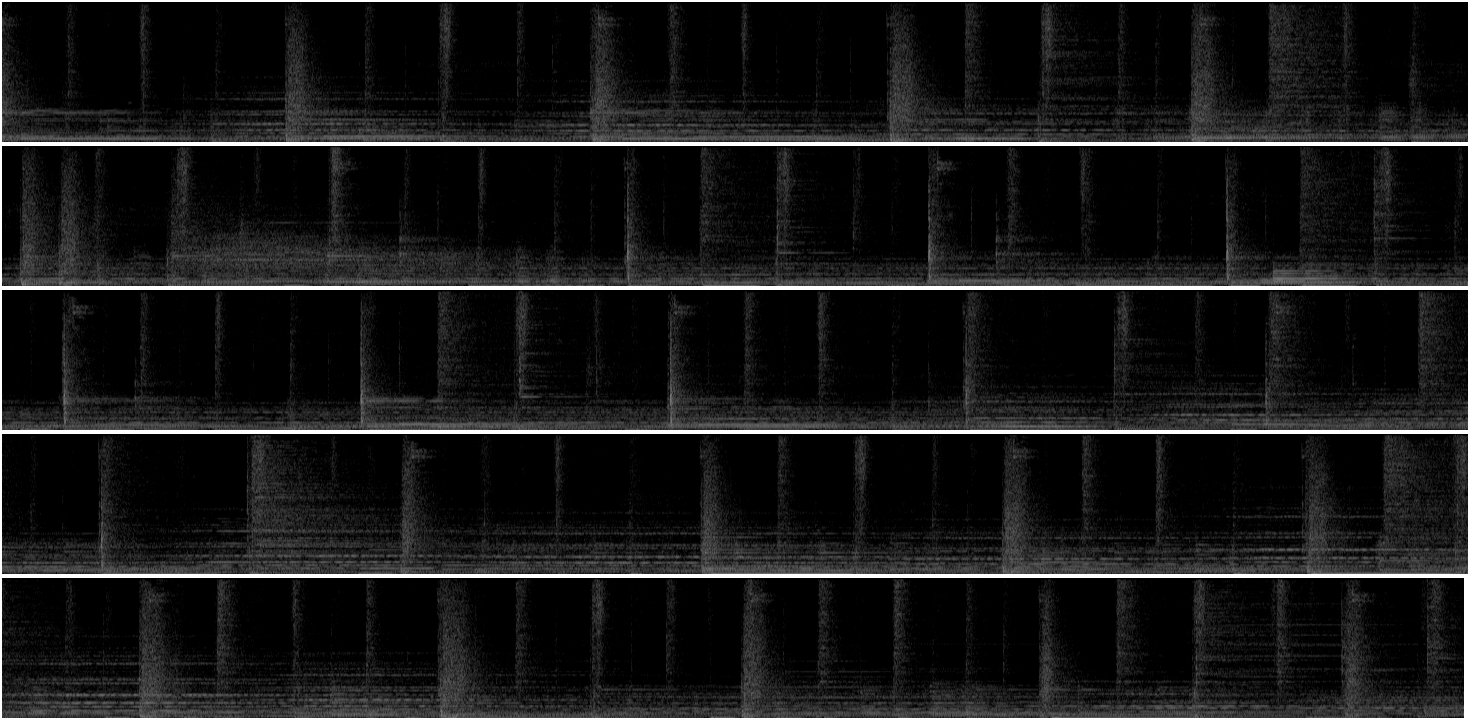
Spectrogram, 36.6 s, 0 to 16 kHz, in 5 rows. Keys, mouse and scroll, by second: 0.3 click, 1.6-3.5 drag, 3.7 click, 4.6 click, 7.1 click, 10.1 click, 12.9 click, 17.2 ctrl+a, 18.2 1, 18.5 0, 19.1 6, 19.8 Return, 25.1 click, 28.8 click, 30.0 2, 30.9 5, 33.3 click, 34.0 scroll down 2, 34.6 scroll down 2, 36.0 click.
